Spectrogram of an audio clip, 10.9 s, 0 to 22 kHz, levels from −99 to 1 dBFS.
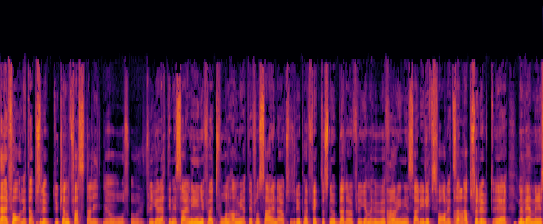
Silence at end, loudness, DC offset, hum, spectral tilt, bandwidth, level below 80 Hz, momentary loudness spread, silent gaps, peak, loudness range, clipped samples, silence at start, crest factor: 0 s; -30 LUFS; under 0.1%; none; -3.5 dB/octave; 16.5 kHz; -72 dBFS; 8 LU; none; -6 dBFS; 1 LU; under 0.1%; 0 s; 22 dB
